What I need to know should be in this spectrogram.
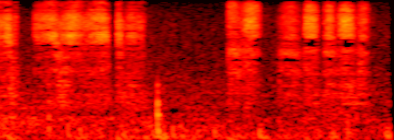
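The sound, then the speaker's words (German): A pen writing on paper by hand: quiet, scratchy strokes in a few short bursts with brief pauses between them, and no talk. “Ich schreibe das mal hin.”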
